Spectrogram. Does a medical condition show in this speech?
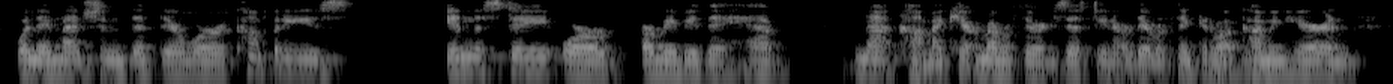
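No.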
